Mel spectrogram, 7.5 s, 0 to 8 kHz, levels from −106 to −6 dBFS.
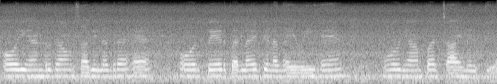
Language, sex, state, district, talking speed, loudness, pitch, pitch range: Hindi, female, Rajasthan, Bikaner, 170 wpm, -15 LUFS, 190 Hz, 175-190 Hz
